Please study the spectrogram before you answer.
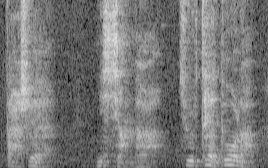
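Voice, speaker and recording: A woman's voice: lowish voice, animated, moderate pace, a little hiss or hum, natural voice. A woman playing a pushy matchmaking aunt. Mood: coaxing. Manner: coaxing, persuasive. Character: pushy middle-aged neighbor aunt, matchmaker. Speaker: neighbor aunt. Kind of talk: short web drama acting. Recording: echoey room.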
